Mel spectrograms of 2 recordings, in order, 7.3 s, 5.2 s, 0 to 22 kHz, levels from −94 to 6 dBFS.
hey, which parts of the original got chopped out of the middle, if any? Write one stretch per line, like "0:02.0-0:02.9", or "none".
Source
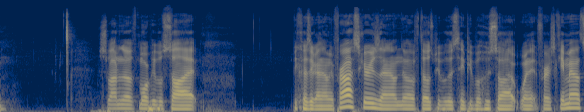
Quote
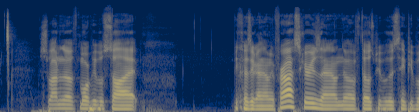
none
